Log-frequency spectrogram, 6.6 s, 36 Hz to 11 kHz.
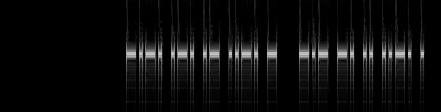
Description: Morse code, heard as a keyed tone, about 25 wpm, 700 Hz. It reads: CRAFT KNIFE
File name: practice / 25wpm / Difficult Words - Speed-Racing with Hints - 25wpm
